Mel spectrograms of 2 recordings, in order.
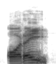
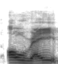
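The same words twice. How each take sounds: First: It is said Scottish-style, starting with 'aw'. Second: It is said with a plain, standard vowel. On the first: "I would type it A-W" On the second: "it's just alright"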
